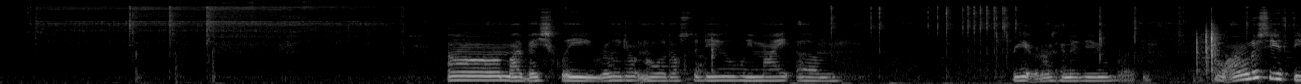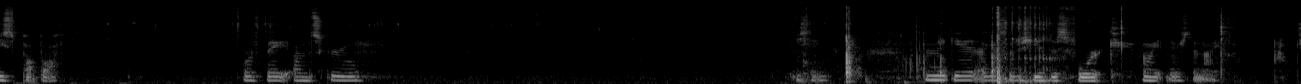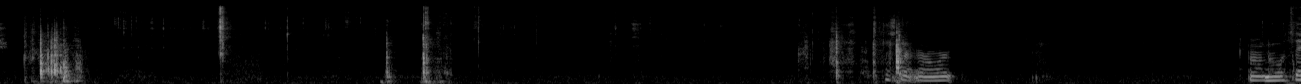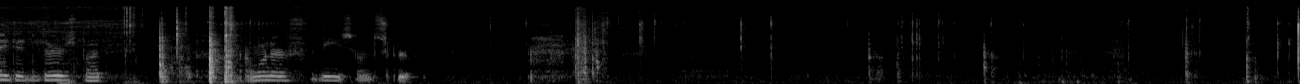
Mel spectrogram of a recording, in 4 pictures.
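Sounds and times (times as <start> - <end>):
fidget spinner clicks and taps: 0.3 - 4.1, 38.4 - 41.8.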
